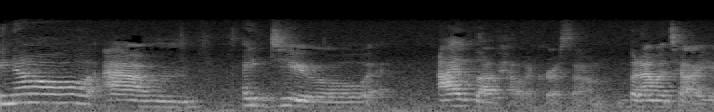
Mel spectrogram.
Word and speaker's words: helichrysum: Okay, so you just mentioned helichrysum. Is that what you said? Did I say that right? – Close. Helichrysum. – Helichrysum.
